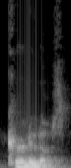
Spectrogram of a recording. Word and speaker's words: Cernunnos: seat not a soft C so it's like her new nose yeah and Sam K is silent it's like okay that that that that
